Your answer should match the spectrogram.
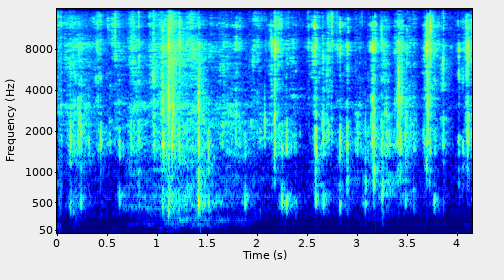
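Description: Metal spoon stirring a thin, oily spice marinade in a plastic mixing bowl, with quick, irregular scrapes and clicks against the bowl and wet squishing.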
